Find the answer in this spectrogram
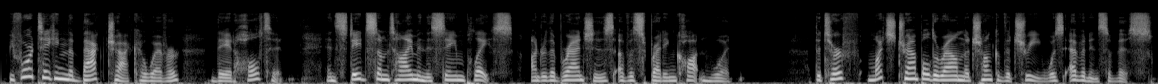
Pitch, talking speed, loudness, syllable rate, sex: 190 Hz, 190 wpm, -20 LUFS, 5.7 syllables/s, female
